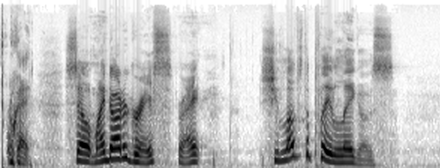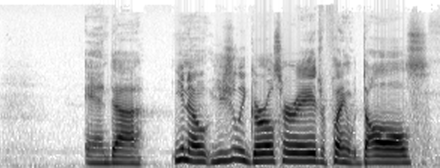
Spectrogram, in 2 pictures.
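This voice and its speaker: A man in his thirties, a pastor, preaching a sermon and telling a lively personal story with emphatic delivery. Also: sits high, no room sound, studio quality.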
